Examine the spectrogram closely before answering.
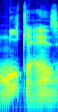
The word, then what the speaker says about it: Nikkei: Nikkei is how we say that one, apparently.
